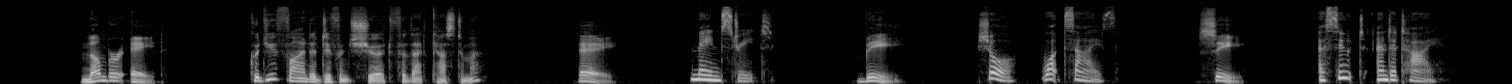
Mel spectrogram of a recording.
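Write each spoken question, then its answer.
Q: Could you find a different shirt for that customer?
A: B: Sure, what size?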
